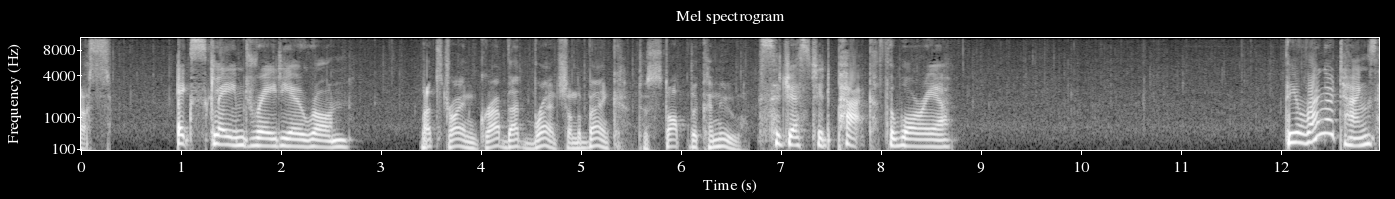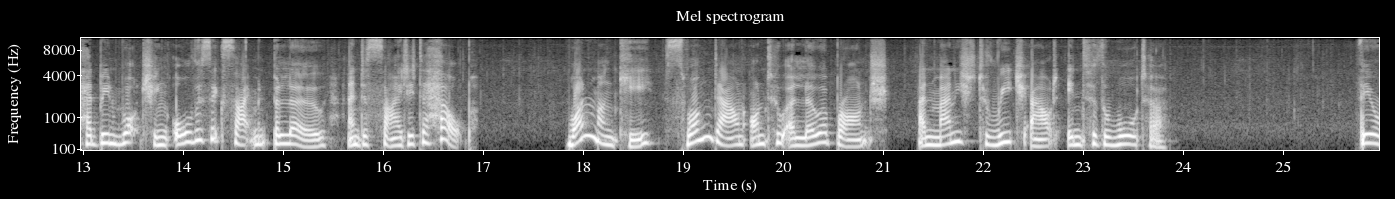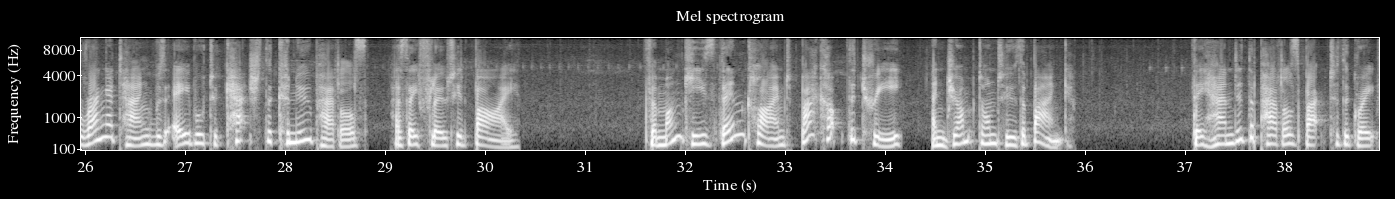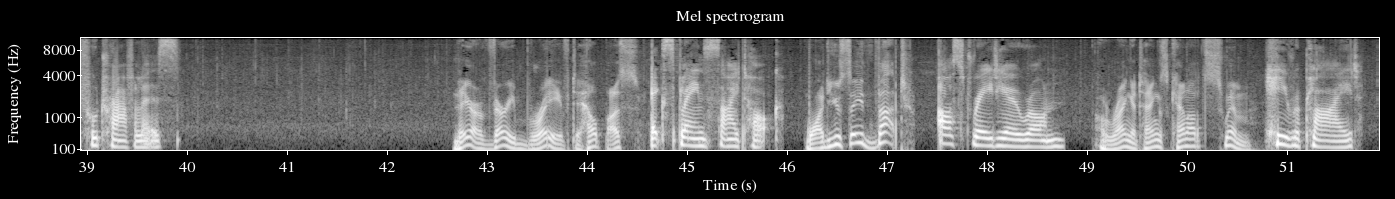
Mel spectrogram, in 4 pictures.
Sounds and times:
Speech: 0.0s - 0.4s, 1.0s - 2.8s, 3.4s - 8.8s, 12.1s - 17.0s, 17.9s - 23.9s, 25.8s - 30.4s, 31.6s - 35.9s, 37.1s - 40.0s, 42.7s - 51.8s.

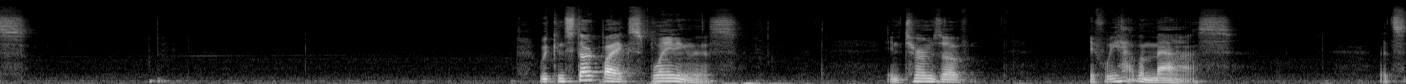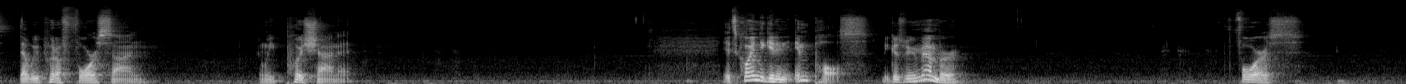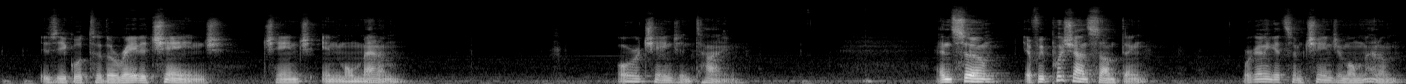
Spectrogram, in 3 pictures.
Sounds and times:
Speech: 0.0s - 0.4s, 5.4s - 7.5s, 8.9s - 9.8s, 10.9s - 12.5s, 13.8s - 15.6s, 16.6s - 17.7s, 21.3s - 23.8s, 26.3s - 27.2s, 28.5s - 32.3s, 34.3s - 35.6s, 37.5s - 39.7s, 40.5s - 42.1s.

